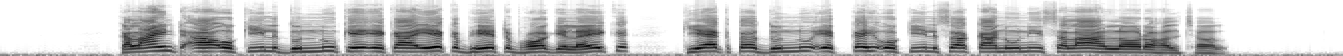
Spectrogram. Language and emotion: Maithili, disgusted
